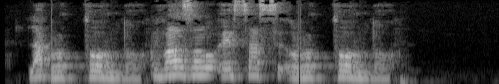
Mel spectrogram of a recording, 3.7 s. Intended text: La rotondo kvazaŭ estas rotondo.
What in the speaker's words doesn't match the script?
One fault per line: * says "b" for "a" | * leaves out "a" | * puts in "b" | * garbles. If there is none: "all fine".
all fine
